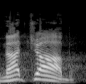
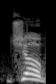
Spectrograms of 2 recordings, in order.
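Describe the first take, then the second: First: The vowel is short, rhyming with rob. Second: The vowel is long, rhyming with robe. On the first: This sounds like the ordinary word for work. The speaker calls it wrong. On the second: This is the biblical name. The speaker calls it right.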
